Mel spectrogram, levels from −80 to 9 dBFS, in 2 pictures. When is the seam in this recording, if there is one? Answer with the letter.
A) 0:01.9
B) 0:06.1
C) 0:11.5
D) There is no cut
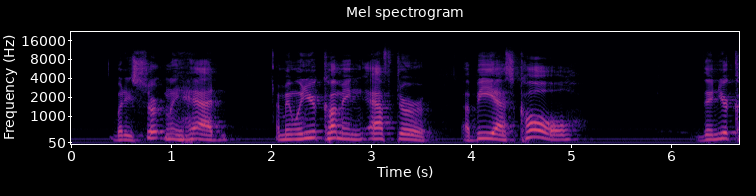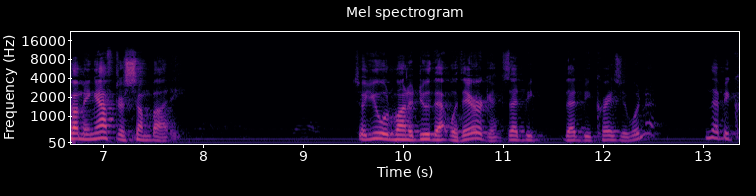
D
